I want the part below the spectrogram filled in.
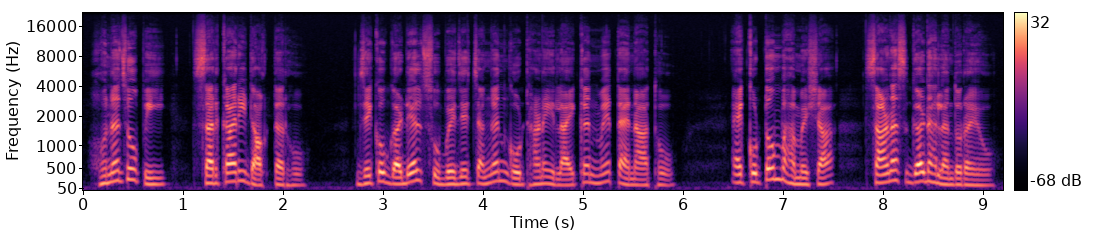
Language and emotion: Sindhi, neutral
